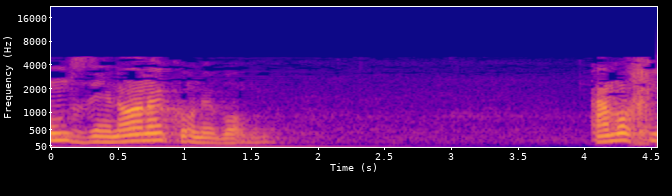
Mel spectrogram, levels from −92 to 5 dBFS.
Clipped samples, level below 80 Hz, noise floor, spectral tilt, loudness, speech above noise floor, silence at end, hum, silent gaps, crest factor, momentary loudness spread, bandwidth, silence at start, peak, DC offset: under 0.1%; -68 dBFS; -52 dBFS; -8.5 dB/octave; -19 LUFS; 33 dB; 0 s; none; none; 20 dB; 20 LU; 5.4 kHz; 0 s; -2 dBFS; under 0.1%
